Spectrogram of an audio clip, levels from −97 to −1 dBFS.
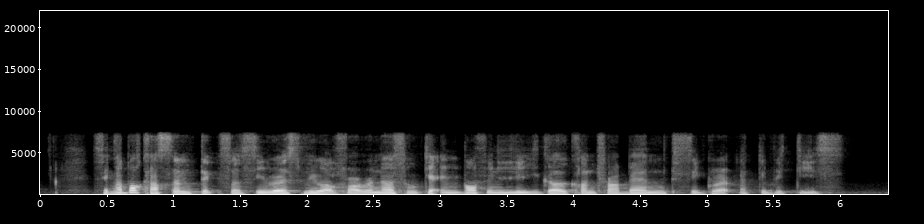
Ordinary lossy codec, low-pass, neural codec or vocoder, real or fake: none; 7.2 kHz; codec, 32 kHz, 1.9 kbps, SNAC; fake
